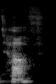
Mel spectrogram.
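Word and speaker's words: tuff: tough and tuite so tough is a um it's spelled TUF it's called tough and it's basically Rock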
